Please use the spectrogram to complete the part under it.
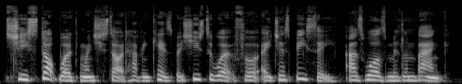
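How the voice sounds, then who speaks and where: A woman in her forties talks through her past as a podcast guest, in a slightly low voice. She hesitates and restarts often, thinking aloud. The sound is dry and close. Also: a little fast, no room sound. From England. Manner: reflective, hesitant, many fillers and restarts. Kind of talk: casual interview.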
